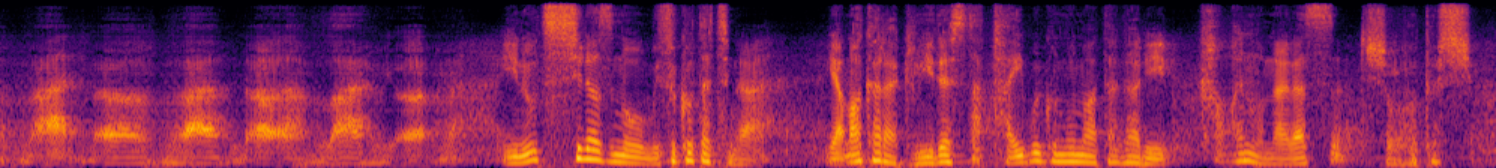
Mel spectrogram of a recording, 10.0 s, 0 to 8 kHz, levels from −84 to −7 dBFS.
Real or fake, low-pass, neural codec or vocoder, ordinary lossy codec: fake; 7.2 kHz; codec, 16 kHz, 0.5 kbps, X-Codec, HuBERT features, trained on LibriSpeech; none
